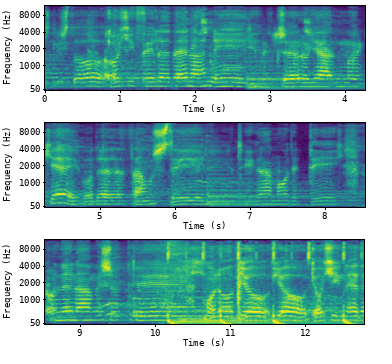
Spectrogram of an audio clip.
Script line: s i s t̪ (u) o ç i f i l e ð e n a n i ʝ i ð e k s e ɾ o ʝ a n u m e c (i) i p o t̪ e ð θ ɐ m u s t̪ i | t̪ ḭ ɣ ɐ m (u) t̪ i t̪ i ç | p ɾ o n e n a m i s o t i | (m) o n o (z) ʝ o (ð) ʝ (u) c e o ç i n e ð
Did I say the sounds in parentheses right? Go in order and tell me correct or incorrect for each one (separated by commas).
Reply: incorrect, incorrect, incorrect, correct, incorrect, correct, incorrect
